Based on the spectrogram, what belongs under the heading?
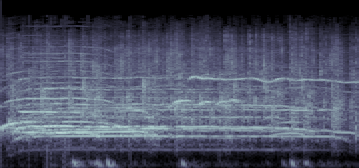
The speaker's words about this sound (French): On peut encore euh, l'applaudir bien fort.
